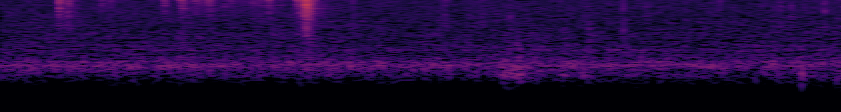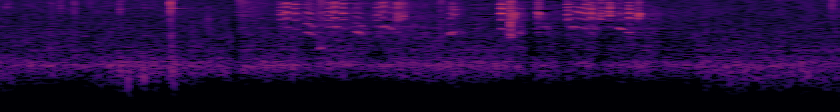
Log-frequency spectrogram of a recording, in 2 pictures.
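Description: Faint light clicks of wire on a steel-mesh animal fence being fastened by hand, with a quick run of scratchy high ticks about two thirds of the way in.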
